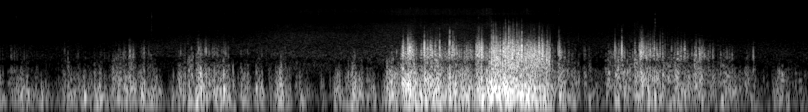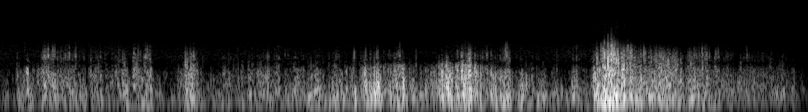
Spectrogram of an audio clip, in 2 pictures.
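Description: Wind blows in gusts across open ground.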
